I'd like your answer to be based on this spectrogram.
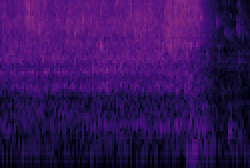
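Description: Warm tap water runs steadily over a Proraso boar-bristle shaving brush, a close splashing hiss that cuts off near the end, leaving a few faint drips.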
